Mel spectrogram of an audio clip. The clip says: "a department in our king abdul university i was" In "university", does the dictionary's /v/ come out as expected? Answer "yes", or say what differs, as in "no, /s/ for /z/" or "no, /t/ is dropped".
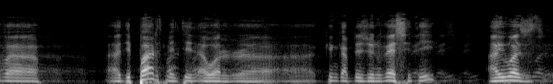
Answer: yes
